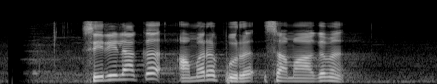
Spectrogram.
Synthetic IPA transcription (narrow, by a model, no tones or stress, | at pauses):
sɪɾɪlaːkːɐɐmɐɾɐpːɯɾɐsɐmaːɣɐmɐ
